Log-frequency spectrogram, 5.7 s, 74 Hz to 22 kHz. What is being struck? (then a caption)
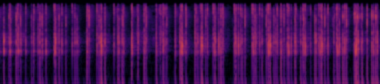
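Rigid cardboard box. A small, closed black rigid cardboard iPhone 12 Pro box, held in both hands, is tapped rapidly with fingernails. About 27 dry, clicky taps with a hollow, mid-pitched tone come in quick, uneven bursts, each dying away almost at once.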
